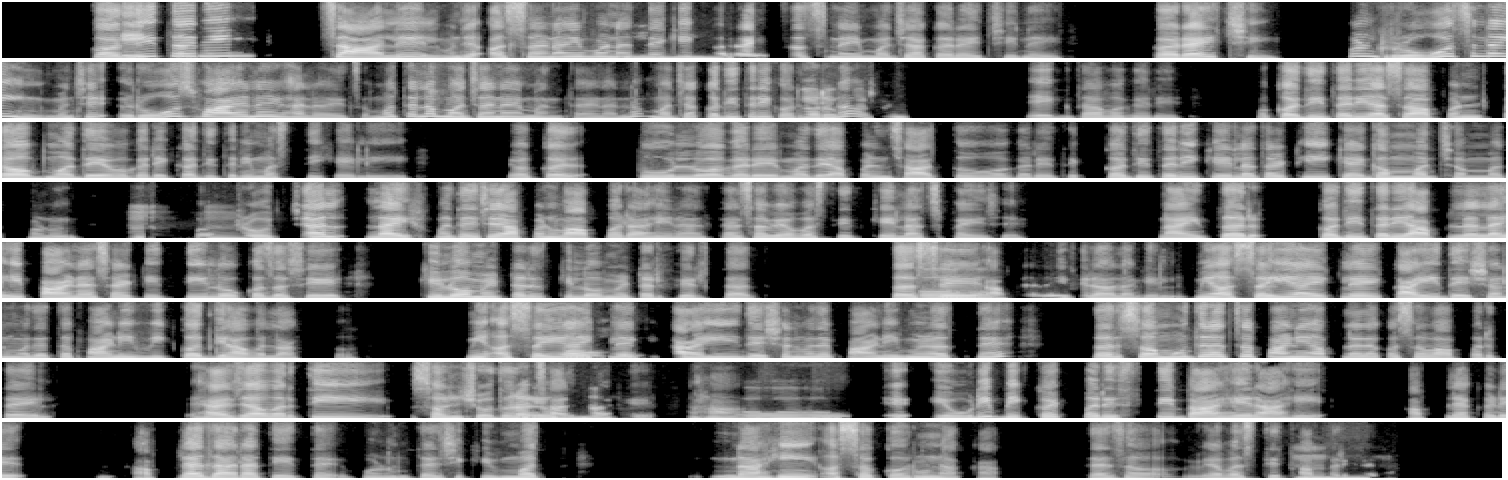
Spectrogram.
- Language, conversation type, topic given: Marathi, podcast, पाण्याचे चक्र सोप्या शब्दांत कसे समजावून सांगाल?
- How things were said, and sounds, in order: other noise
